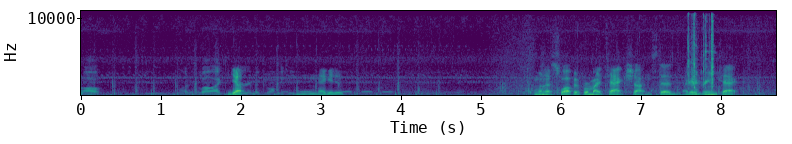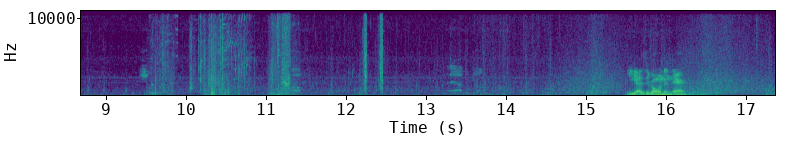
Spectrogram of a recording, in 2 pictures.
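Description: A young man talks casually into a close microphone.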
